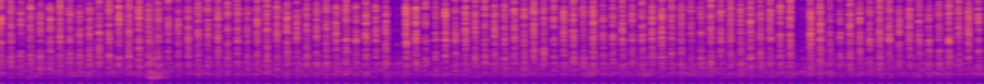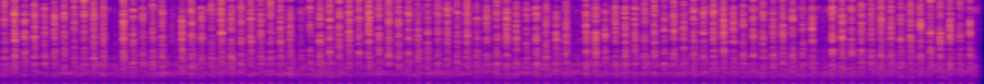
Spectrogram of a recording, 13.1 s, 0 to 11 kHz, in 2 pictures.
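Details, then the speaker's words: 1955 Gravely Model L single-cylinder, half-choked at mid throttle with cleaned magneto points: sharp, rapid, very even popping, raw and loud with no muffling; exhaust pipe broken off at the port threads. "it's gonna be loud because of this exhaust issue but is it snapped off or what yeah the ear is broken off the threads there"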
